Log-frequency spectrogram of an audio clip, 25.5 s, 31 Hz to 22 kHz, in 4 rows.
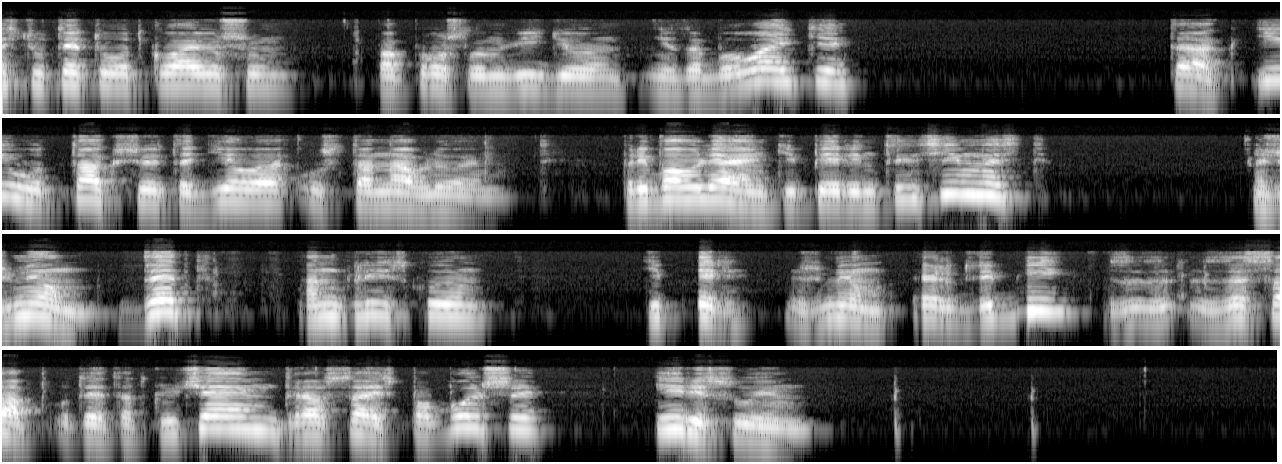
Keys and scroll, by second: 13.3 z.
